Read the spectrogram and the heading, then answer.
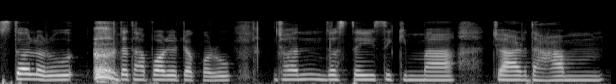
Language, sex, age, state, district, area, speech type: Nepali, female, 18-30, West Bengal, Darjeeling, rural, spontaneous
